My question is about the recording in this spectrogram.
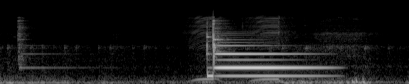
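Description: Two chimes: a faint one just after the start, then a loud single ding about two seconds in that rings out and fades over about a second and a half.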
